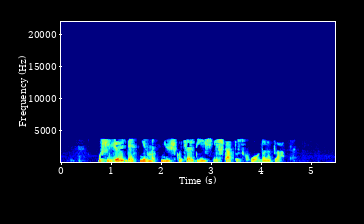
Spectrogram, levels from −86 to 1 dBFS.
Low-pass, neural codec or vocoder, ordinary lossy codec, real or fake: 3.6 kHz; none; MP3, 16 kbps; real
